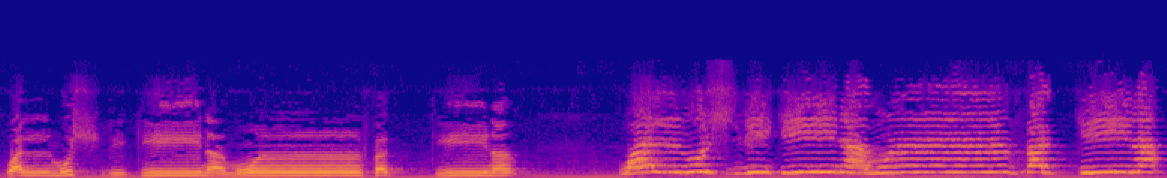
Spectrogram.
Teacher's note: منفکین نون ساکن کے بعد فا جو کہ حروف اخفا میں سے ہے، لہذا یہاں اخفا کریں گے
